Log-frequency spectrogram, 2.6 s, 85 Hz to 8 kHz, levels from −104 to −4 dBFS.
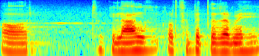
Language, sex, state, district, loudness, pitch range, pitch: Hindi, male, Chhattisgarh, Bilaspur, -19 LUFS, 125-140 Hz, 130 Hz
